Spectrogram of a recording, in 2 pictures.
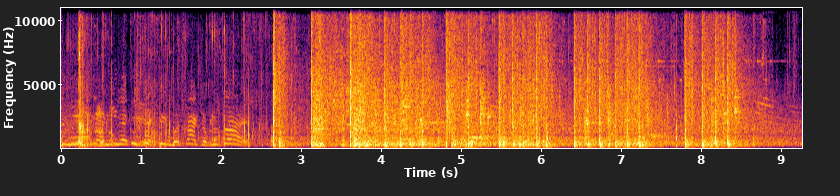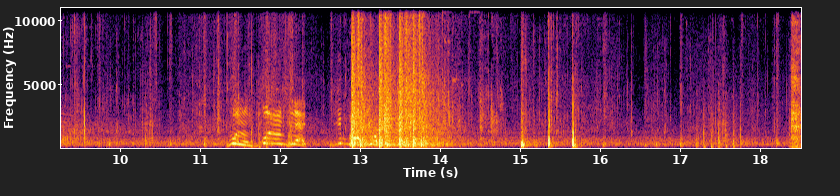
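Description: Rapid bursts of automatic gunfire and sharp pistol shots in Escape from Tarkov, loud and close, with clustered volleys and scattered single shots, and a voice speaking between them.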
